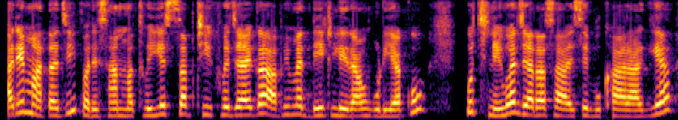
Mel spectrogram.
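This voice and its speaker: A woman's voice: on the low side, quick pace, darkish tone, natural voice. A woman voicing a stern, middle-aged male village doctor in a cartoon, scolding yet reassuring. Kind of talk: cartoon voice acting.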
